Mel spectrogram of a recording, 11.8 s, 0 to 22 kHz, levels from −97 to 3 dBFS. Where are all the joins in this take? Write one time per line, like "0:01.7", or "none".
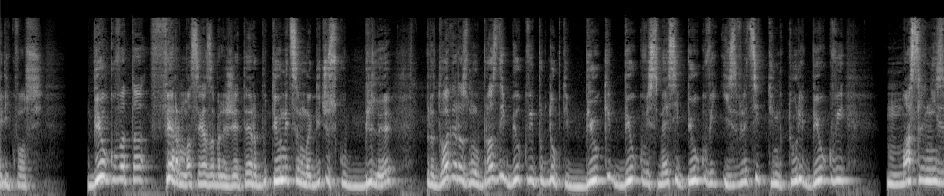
none

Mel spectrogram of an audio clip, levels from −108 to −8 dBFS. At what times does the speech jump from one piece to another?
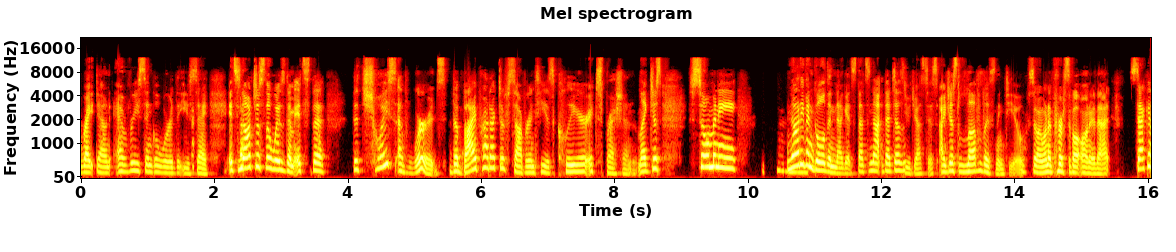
0:12.3

